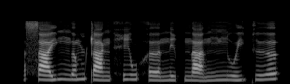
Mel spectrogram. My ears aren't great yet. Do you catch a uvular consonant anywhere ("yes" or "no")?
no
